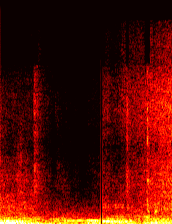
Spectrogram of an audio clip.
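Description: Racing pigeons give soft, low cooing calls close by, a steady murmuring burble that carries through the short stretch without pause.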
